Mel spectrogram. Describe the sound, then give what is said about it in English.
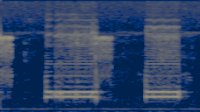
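A telephone busy signal: two steady electronic tone pulses, each about half a second, separated by a brief pause, preceded by a short high dialing beep. The sound is clear over a low background hum. “Oh, they're busy.”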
